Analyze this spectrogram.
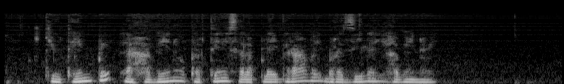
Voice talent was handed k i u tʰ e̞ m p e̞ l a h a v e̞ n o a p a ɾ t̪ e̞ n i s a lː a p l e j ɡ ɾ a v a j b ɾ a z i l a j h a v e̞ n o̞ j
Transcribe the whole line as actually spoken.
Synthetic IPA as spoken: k i u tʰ e̞ m p e̞ l a h a v e̞ n o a p a ɾ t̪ e̞ n i s a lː a p l e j ɡ ɾ a v a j b ɾ a z i l a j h a v e̞ n o̞ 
